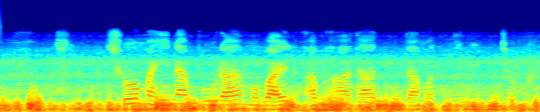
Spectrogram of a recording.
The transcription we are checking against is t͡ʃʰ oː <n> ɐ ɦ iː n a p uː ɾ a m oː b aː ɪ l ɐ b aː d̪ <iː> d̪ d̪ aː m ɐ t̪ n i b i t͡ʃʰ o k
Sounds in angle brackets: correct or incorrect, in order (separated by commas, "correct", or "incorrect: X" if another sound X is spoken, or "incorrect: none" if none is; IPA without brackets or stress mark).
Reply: incorrect: m, incorrect: aː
